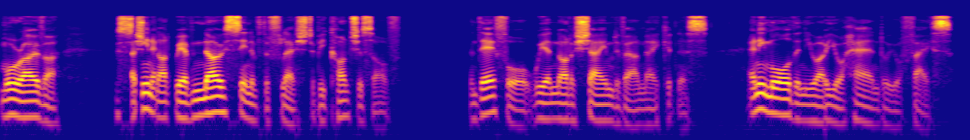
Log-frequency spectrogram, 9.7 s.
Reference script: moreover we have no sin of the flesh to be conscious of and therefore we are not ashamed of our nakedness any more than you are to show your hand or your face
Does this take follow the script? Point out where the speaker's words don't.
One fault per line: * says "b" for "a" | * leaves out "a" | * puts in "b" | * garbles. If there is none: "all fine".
* garbles
* leaves out "to show"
